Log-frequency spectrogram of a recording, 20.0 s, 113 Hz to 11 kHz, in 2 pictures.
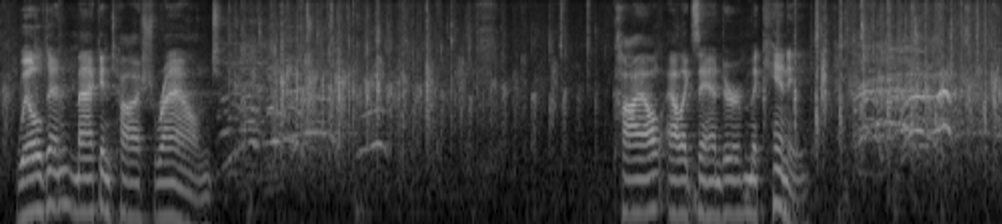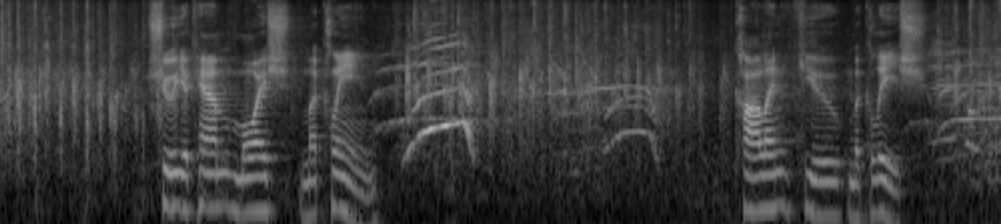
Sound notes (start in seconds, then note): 2.2 audience applauding; 8.1 audience applauding and cheering; 13.7 cheering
